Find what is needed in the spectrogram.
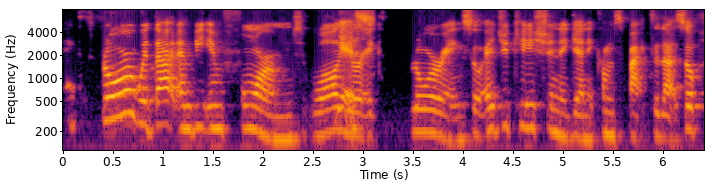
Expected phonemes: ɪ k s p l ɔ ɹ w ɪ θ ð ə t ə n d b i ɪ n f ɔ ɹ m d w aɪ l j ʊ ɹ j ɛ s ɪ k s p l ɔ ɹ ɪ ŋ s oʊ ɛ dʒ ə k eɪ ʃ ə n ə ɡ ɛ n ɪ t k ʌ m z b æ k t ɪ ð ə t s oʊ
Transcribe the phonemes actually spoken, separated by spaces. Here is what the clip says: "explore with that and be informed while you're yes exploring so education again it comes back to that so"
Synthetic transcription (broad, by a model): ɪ k s p l ɔ ɹ w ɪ ð ə t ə n b i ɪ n f ɔ ɹ m d w aɪ l j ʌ ɹ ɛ k s p l ɔ ɹ ɪ ŋ s oʊ ɛ dʒ ə k eɪ ʃ ə n ə ɡ ɛ n ɪ t k ʌ m z b æ k t ɪ ð ə t s oʊ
